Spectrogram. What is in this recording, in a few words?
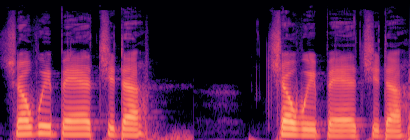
"cvwepicetv", muscogee; Mvskoke Words with Voicing Consonants; A Dictionary of Creek/Muskogee; SIL International; Onvkv Ohhvyayices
